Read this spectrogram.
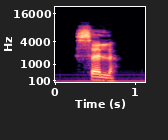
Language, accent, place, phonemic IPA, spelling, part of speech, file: French, France, Lyon, /sɛl/, sels, noun, LL-Q150 (fra)-sels.wav
- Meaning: 1. plural of sel 2. smelling salts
